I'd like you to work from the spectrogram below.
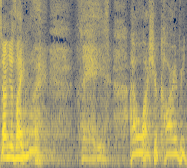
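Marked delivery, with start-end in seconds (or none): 1.6-3.7 mock, hushed, very soft, quiet begging. The speaker acts out pleading with Mom and Dad, acting out begging. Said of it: "anything I could do to let them feel like sorry for me".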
